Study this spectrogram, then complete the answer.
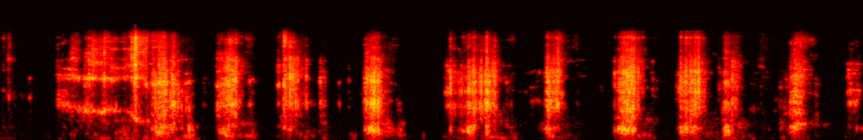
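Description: Crunchy plantain chips chewed close up, a run of about a dozen distinct crisp crunching bites in steady rhythm with short pauses between, loud and alone without talk.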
